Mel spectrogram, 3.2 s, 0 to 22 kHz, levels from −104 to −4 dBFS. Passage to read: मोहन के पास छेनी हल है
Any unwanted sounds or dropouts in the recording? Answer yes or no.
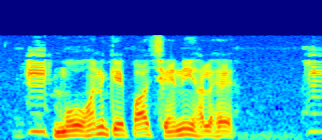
no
